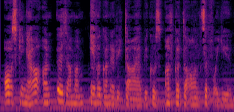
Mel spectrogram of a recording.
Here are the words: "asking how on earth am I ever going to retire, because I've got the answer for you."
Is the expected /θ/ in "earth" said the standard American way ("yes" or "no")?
yes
